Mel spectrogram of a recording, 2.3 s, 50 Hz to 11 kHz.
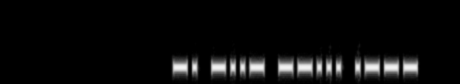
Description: Morse code, heard as a keyed tone, about 53 wpm, 690 Hz. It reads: NX7J
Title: USA Call Signs - 6x Character Spacing - 50wpm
